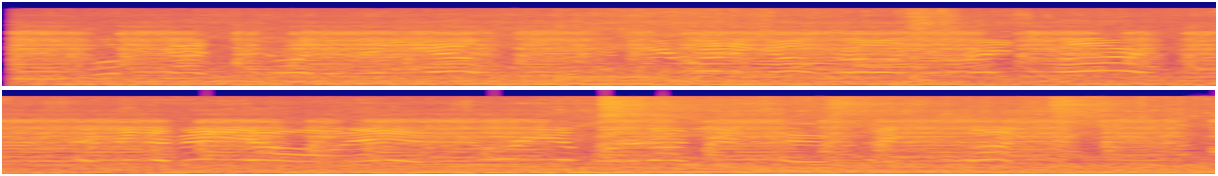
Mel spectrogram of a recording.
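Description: A pack of dirt late model race cars running past on a dirt oval, their engines a loud steady drone, with a man talking over them.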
